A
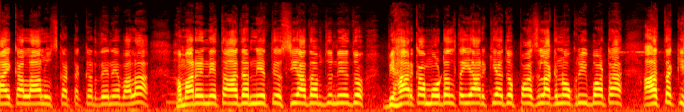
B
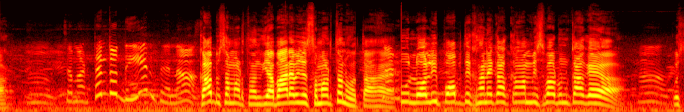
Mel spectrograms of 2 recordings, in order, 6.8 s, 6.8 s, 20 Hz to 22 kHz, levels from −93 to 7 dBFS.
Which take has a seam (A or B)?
B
